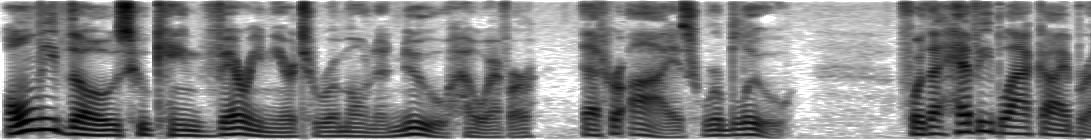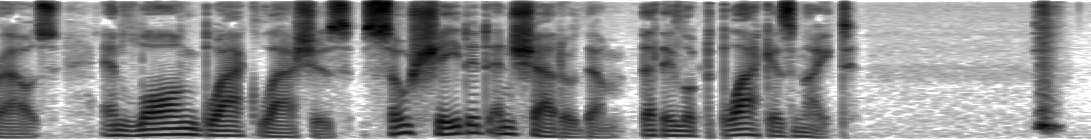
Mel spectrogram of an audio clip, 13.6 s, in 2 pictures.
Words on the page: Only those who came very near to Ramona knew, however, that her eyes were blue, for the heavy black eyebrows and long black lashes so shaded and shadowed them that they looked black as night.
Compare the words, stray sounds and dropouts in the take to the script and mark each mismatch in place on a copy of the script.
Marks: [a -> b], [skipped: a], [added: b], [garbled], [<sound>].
Only those who came very near to Ramona knew, however, that her eyes were blue, for the heavy black eyebrows and long black lashes so shaded and shadowed them that they looked black as night. [whoosh]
